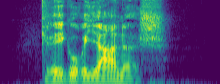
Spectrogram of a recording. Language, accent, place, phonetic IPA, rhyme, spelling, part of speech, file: German, Germany, Berlin, [ɡʁeɡoˈʁi̯aːnɪʃ], -aːnɪʃ, gregorianisch, adjective, De-gregorianisch.ogg
- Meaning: Gregorian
